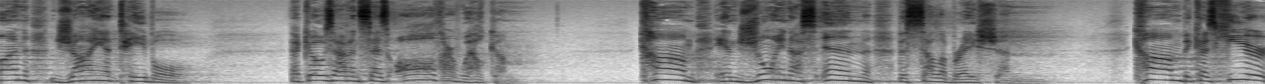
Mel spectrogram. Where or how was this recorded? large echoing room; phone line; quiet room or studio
large echoing room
